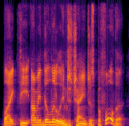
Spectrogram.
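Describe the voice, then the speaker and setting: A man's voice: medium pitch, fast. A middle-aged man co-hosting a podcast, talking casually about films with a dry, teasing humour. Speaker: podcast co-host. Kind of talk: casual film discussion.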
